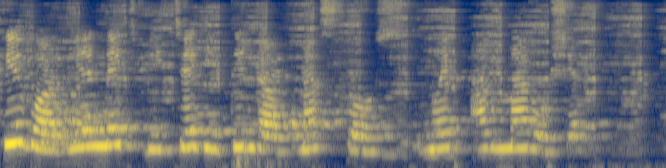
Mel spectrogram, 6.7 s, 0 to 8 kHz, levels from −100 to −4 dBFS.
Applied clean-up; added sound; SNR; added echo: classical method WPE with log-MMSE.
